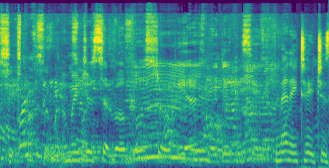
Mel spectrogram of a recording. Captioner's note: participant chatter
